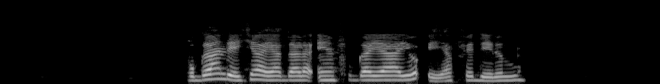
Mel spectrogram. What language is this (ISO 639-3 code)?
lug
